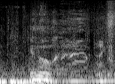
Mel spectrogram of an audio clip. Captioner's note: laugh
